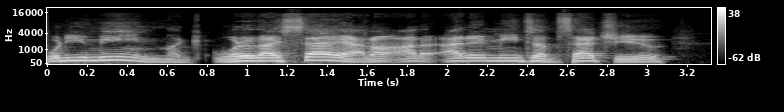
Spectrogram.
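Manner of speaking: panicky, flustered, freaked-out, stumbling pleading. Recapping a show, acting out a man left alone, acting out someone freaking out. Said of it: "Vince is freaking out".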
